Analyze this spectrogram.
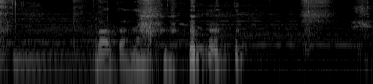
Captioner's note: laughs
